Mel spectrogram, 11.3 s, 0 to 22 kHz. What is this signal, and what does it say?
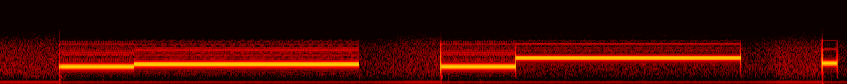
Two-tone page, heard as a one-second tone, then a three-second tone, about 830 then 950 Hz, about 830 then 1290 Hz. It is heard from 0.8 to 9.9 s.
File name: Sparta EMS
